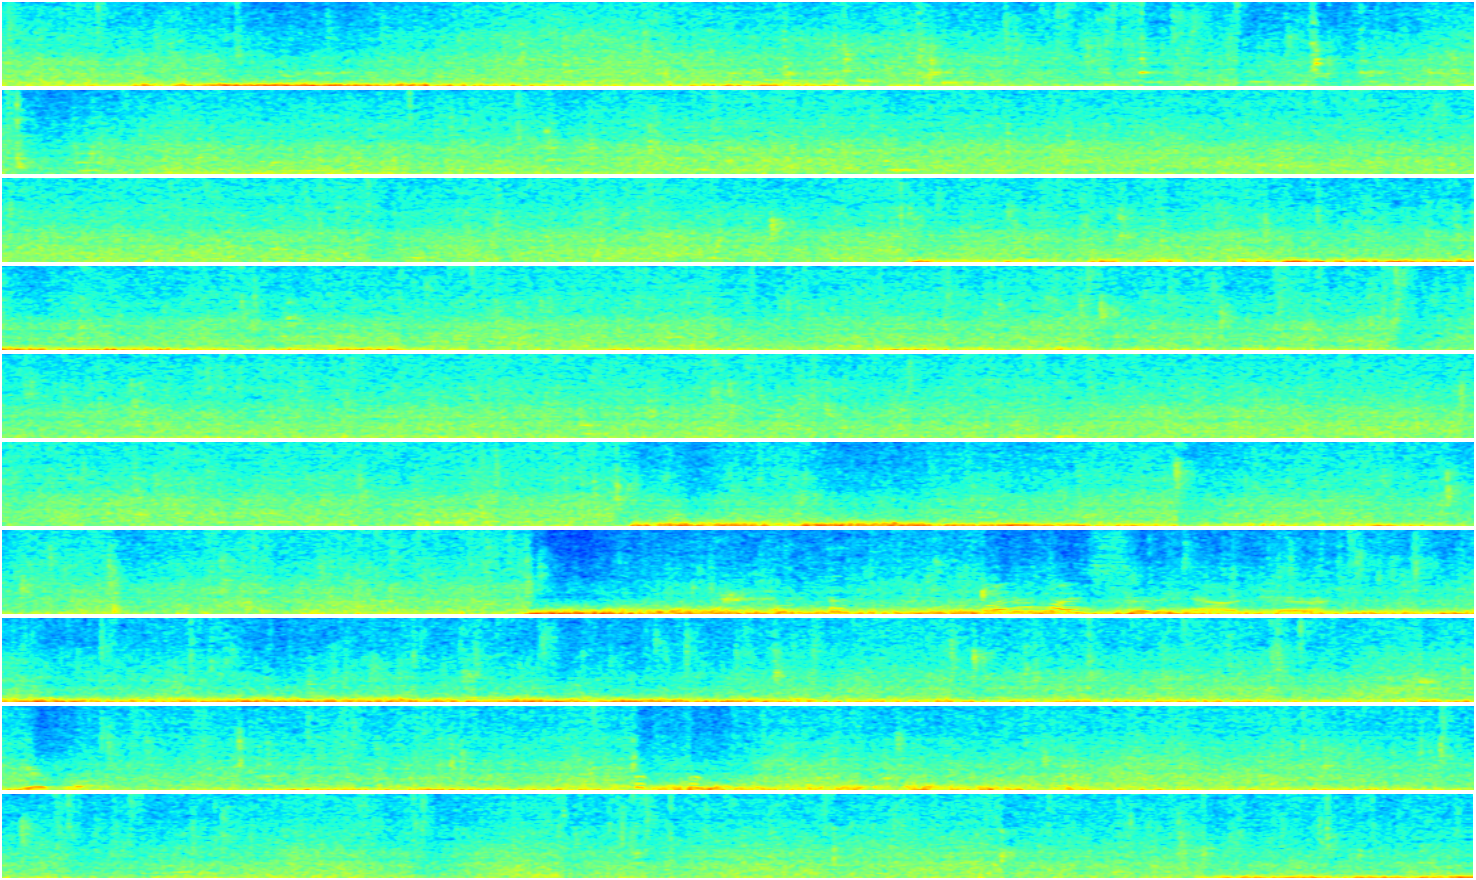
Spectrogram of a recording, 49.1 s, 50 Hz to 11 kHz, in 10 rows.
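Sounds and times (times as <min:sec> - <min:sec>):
thunder rumbling: 0:00.0 - 0:07.4, 0:12.8 - 0:19.3, 0:26.6 - 0:44.8
heavy rain hissing: 0:00.0 - 0:49.0.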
